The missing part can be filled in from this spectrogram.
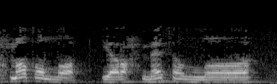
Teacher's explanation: القارئ يصل التاء بلام اسم الجلالة المفخمة، يستعد للتفخيم من التاء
